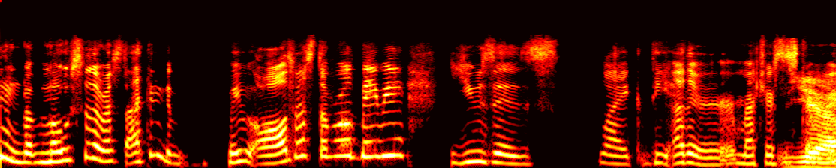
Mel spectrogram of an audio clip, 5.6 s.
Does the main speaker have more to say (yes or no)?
no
